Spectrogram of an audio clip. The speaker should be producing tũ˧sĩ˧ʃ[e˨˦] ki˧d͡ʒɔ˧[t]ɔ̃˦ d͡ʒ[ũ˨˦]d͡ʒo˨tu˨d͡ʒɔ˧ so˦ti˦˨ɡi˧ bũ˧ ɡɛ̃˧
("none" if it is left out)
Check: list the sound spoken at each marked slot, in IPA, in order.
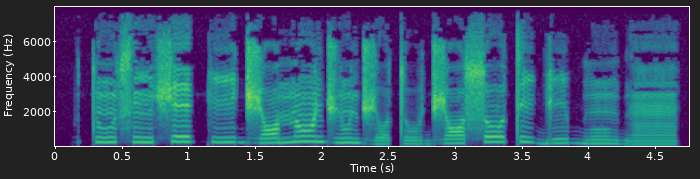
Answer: e˦, n, ũ˧

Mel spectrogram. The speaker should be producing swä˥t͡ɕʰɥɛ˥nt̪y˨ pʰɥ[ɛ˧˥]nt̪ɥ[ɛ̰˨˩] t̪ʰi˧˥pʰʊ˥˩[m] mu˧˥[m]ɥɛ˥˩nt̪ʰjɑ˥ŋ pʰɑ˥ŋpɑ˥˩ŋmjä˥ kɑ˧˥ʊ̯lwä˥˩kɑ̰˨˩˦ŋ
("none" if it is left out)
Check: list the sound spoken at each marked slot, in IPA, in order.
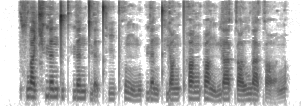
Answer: ɛ˥, ɛ̰˨˩, ŋ, p

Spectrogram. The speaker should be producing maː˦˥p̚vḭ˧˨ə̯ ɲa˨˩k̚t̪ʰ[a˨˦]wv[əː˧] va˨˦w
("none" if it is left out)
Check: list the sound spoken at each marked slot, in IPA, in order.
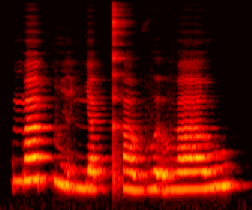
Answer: a̤˨˩, ə̰ː˧˨

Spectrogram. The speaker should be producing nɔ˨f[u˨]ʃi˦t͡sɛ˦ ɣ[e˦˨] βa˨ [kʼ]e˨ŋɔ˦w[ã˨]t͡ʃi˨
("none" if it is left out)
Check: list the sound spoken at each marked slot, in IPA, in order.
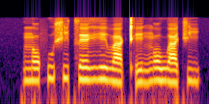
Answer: u˦, e˦˨, kʼ, a˨

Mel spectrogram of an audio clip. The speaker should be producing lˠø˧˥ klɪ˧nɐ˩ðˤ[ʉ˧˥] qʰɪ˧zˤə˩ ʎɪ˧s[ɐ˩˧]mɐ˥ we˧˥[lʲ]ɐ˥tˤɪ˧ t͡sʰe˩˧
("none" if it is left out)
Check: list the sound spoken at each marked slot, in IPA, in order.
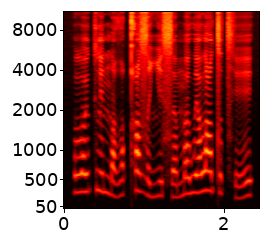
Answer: ə˧˥, ɐ˩˧, lˠ

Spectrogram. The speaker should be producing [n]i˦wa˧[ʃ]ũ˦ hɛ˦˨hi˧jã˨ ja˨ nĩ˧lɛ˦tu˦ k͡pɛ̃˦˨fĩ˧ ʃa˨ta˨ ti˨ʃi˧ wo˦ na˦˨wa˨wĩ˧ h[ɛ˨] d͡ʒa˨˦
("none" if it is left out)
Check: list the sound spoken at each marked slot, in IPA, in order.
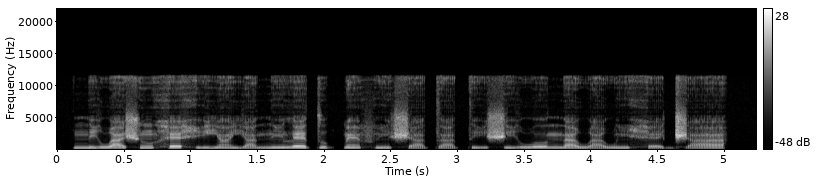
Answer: n, ʃ, ɛ˨

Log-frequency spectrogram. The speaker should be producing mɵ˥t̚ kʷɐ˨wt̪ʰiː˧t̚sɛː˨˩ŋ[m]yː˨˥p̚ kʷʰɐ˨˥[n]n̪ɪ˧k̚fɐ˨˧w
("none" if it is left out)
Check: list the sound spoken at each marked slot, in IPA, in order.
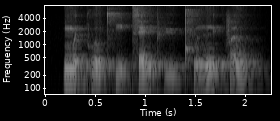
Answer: pʰ, n

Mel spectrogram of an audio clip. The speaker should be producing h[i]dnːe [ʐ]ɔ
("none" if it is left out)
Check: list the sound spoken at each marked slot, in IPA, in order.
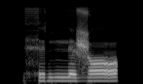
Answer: ɪ, ʐ

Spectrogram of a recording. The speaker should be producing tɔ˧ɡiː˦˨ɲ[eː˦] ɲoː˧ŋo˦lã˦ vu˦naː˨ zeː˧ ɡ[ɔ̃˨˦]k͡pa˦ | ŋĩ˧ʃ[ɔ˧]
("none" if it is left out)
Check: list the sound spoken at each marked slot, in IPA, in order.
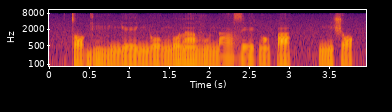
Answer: eː˧, ɔ̃˦, ɔ˧

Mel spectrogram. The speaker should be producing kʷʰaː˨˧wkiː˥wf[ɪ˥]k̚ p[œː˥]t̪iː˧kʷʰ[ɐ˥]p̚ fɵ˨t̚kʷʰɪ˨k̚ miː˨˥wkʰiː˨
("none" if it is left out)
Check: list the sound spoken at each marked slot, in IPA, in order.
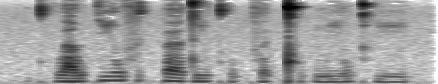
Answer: ɪ˥, œː˥, ɐ˨

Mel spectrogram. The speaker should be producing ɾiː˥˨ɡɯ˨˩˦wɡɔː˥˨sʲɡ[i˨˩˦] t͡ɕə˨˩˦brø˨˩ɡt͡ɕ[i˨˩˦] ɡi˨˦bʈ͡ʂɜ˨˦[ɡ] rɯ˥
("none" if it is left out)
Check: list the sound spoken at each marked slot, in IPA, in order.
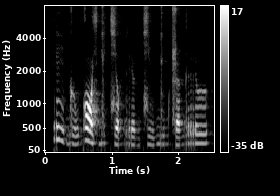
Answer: i˨˦, i˨˩˦, ɡ

